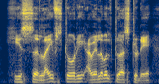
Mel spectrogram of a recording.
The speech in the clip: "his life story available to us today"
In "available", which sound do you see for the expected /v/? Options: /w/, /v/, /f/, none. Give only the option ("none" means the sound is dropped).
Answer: /v/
